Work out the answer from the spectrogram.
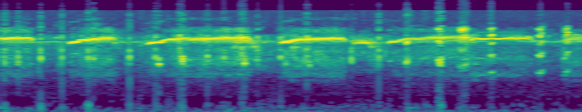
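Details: Lure call meant to draw in swiftlets, a continuous high, buzzy twitter overlaid by long thin whistled notes that slide slightly upward, broken by brief pauses and scattered clicks.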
